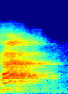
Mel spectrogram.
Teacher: जीभ पहले मूर्धन यानी ऊपर वाले हिस्से को स्पर्श करती है और फिर झटके से कहाँ गिरती है? नीचे गिरती है। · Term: द्विगुण व्यंजन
